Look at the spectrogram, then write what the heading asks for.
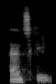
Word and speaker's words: Hensuki: Oh yeah, and what's Hensuki, it called? yes. Hensuki, yeah, that's how you say it, dude.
